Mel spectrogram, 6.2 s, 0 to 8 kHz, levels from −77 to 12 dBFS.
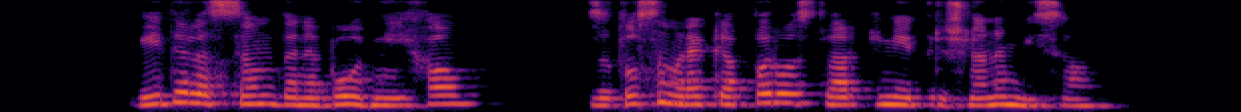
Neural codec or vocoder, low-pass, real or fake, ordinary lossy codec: codec, 16 kHz, 4 kbps, X-Codec, HuBERT features, trained on general audio; none; fake; none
